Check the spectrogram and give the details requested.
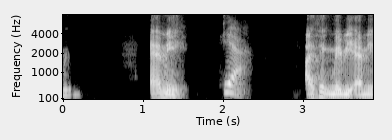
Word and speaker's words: Emmy: Emmy. How do you say your name again? Emmy.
